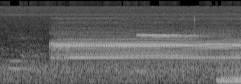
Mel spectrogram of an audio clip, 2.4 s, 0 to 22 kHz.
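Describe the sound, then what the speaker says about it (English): A loud electronic buzzer sounds once, a sustained steady tone ending the second period of a high school wrestling match in a gym, with an announcer's voice near the start. "And there's the buzzer that'll end period 2."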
